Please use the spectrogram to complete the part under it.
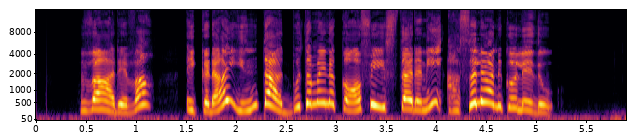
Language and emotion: Telugu, surprised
